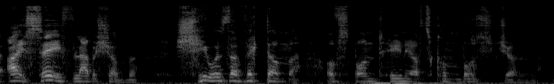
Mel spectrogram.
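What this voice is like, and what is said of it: Bad put-on British accent. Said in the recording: “That is the worst British accent.”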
